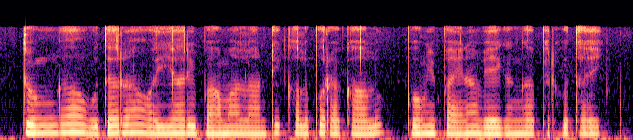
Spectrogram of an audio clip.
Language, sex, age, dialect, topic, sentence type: Telugu, female, 25-30, Southern, agriculture, statement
